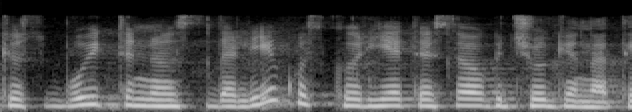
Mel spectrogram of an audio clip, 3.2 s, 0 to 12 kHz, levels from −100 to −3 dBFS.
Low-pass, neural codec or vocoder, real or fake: 7.2 kHz; none; real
